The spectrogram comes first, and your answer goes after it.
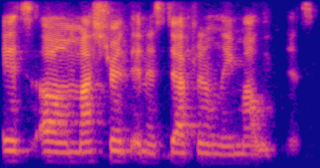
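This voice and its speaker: A woman guest on a casual live stream, reflective and soft-spoken, speaking openly about herself. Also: fairly low pitch, level tone, fast.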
